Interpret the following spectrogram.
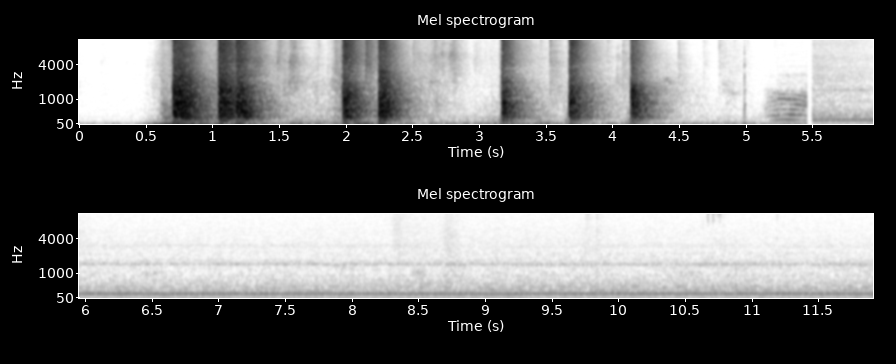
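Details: Six loud cap-gun-like bangs burst in quick pairs, then give way to a steady low electrical drone with no animal sound.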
